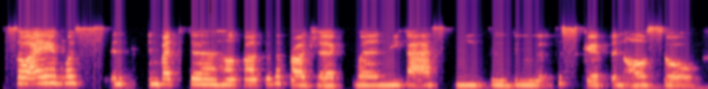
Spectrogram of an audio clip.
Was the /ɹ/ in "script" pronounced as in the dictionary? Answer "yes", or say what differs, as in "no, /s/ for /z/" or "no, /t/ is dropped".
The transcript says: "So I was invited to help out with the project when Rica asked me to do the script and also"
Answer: no, /ɹ/ is dropped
